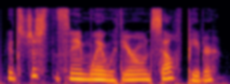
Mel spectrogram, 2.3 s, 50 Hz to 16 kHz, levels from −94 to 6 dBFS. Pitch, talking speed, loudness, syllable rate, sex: 200 Hz, 260 wpm, -17 LUFS, 5.2 syllables/s, female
